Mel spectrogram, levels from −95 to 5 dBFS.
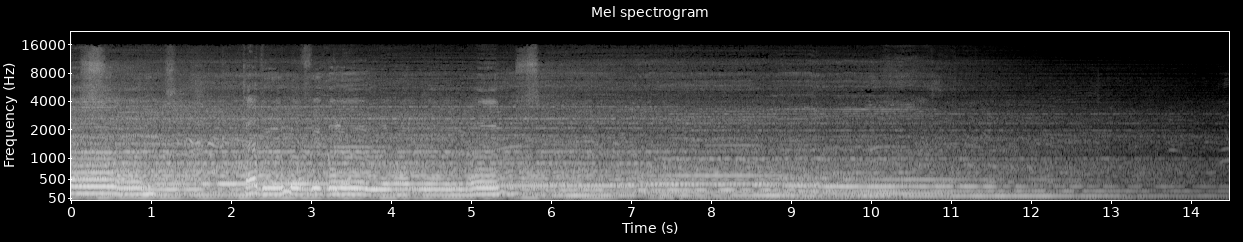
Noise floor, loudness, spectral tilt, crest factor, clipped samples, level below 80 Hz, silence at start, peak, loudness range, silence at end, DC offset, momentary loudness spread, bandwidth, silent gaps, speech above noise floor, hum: -48 dBFS; -16 LUFS; -7.5 dB/octave; 16 dB; under 0.1%; -36 dBFS; 0 s; 0 dBFS; 16 LU; 1.4 s; under 0.1%; 16 LU; 15 kHz; none; 36 dB; none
